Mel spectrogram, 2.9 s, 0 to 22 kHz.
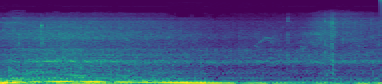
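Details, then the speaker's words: Toyota Avensis 1.8 VVT-i after repair for hunting idle, heard with bonnet closed: low, even rumble holding steady without rising or falling, tachometer at set revs; smooth idle with no hunting. "a tak chodzi aktualnie na zamkniętej masce praktycznie go nie słuchać jakaś tam roleczka może jedna"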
